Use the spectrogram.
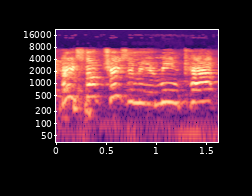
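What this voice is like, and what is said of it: Cartoon mouse voice, Jerry. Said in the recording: “I do a few cartoon voices myself ... little mouse from Tom and Jerry”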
